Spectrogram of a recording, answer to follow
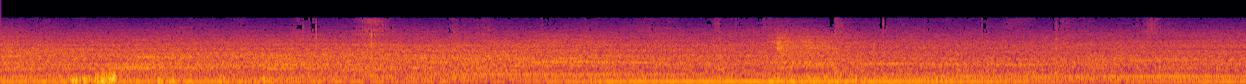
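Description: Steady outdoor background noise: a constant low hum under an even wash of sound, with a few faint, brief sounds and no distinct event.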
